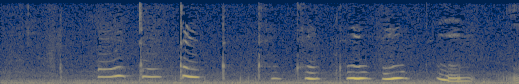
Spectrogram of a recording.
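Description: A baby coos in short, high sounds.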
